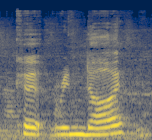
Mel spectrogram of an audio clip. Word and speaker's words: Quirindi: Corindai is spelled Q-U-I-R-I-N-D-I, and it's pronounced Corindai, and it means nest in the hills.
